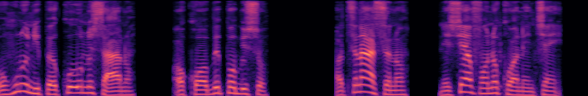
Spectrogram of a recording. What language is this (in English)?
Akan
